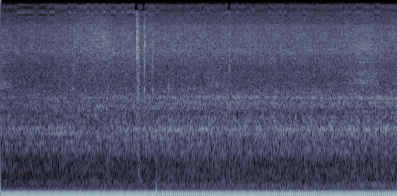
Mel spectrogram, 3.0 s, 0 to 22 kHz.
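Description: A flood-damaged BMW E60 528xi idling close by: a loud, steady low rumble with an even engine pulse and a faint tick partway through.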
